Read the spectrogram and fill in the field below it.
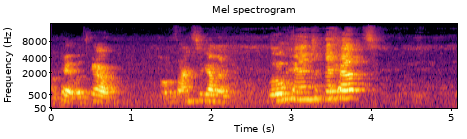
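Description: An adult woman gives exercise instructions.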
